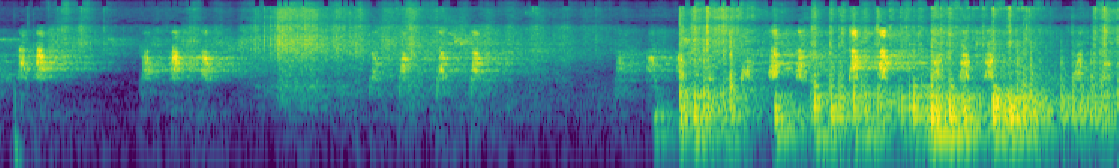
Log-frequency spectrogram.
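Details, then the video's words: Male and female ducks feeding together, some wary of the person feeding them: repeated nasal quacks, sparse at first, then a louder, busier burst of overlapping quacking and noise. "Quacking Sounds Of Ducks"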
